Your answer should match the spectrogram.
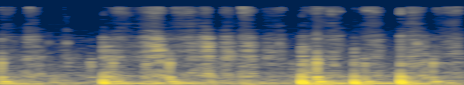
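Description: Chalk writing on a chalkboard: a few sharp taps as the chalk meets the board, with scratchy strokes between them.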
